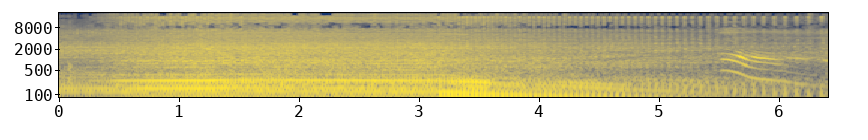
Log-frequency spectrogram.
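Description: A small generator running at an off-grid cabin in Alaska drones loudly and close, then its engine note drops and winds down as it is shut off, with a voice speaking near the end.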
